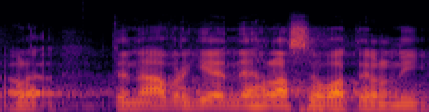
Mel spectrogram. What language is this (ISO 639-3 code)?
ces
